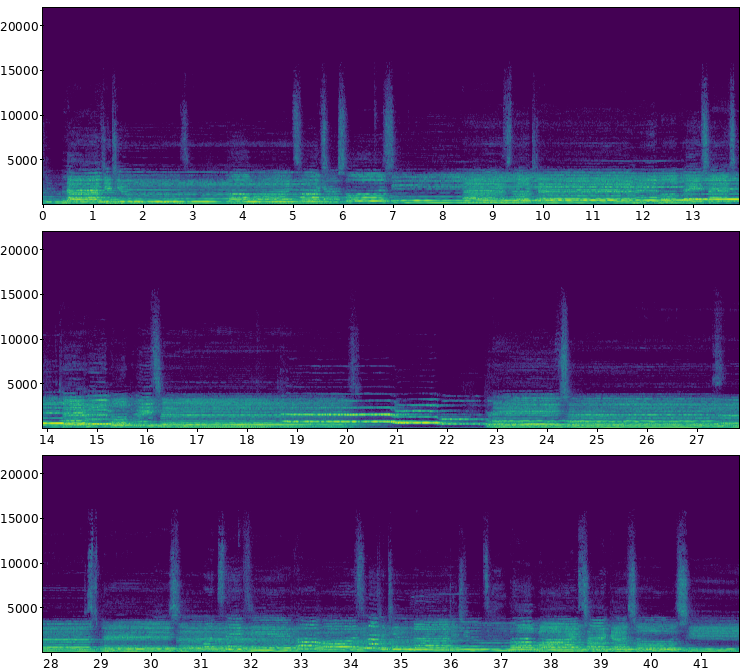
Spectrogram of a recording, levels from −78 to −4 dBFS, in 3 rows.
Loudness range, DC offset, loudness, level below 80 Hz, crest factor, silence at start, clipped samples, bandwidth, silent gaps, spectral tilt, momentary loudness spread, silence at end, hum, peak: 6 LU; under 0.1%; -20 LUFS; -50 dBFS; 16 dB; 0 s; under 0.1%; 13.5 kHz; none; -6 dB/octave; 8 LU; 0 s; none; -4 dBFS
